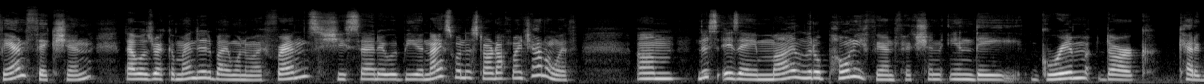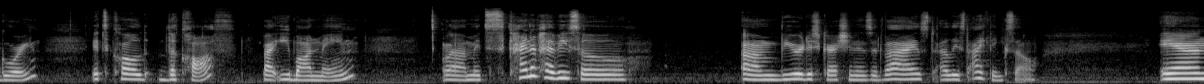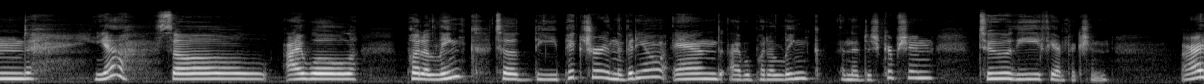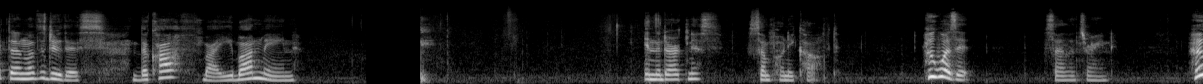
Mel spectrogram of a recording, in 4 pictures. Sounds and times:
Speech: 0:00.0 - 0:05.8, 0:06.4 - 0:15.6, 0:16.4 - 0:18.4, 0:19.4 - 0:22.4, 0:23.6 - 0:35.2, 0:35.9 - 0:39.2, 0:42.6 - 0:44.6, 0:45.3 - 0:45.9, 0:46.6 - 0:47.3.

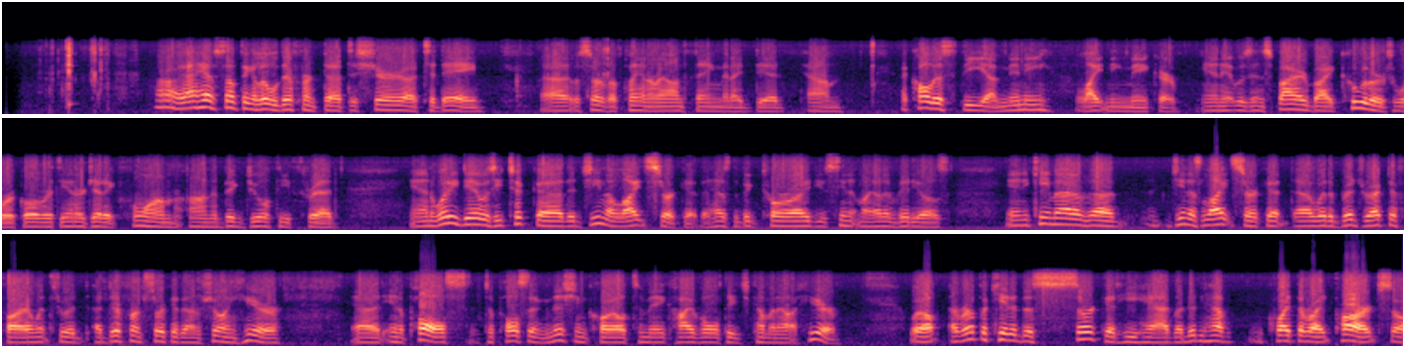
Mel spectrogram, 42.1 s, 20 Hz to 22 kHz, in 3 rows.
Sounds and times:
Inside, small room: 0:00.0 - 0:42.0
Speech: 0:01.5 - 0:04.8, 0:05.4 - 0:08.4, 0:09.0 - 0:17.4, 0:18.1 - 0:23.5, 0:24.1 - 0:30.9, 0:31.6 - 0:36.4, 0:37.1 - 0:42.0.

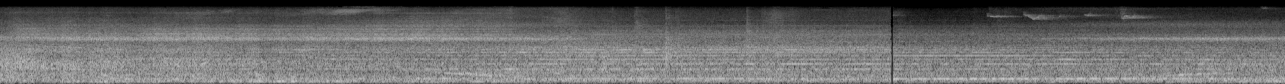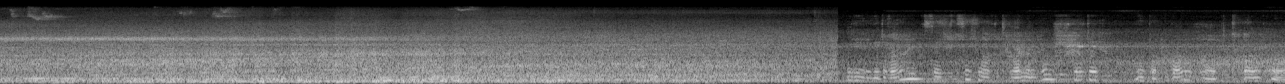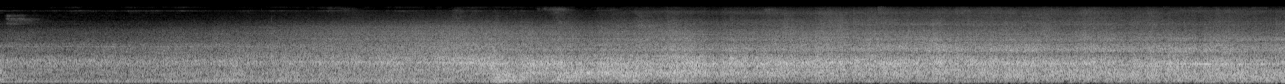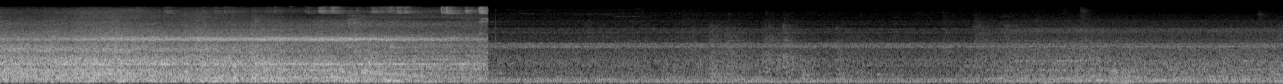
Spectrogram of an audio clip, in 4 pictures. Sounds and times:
Subway, metro, underground: 0:00.0 - 0:51.3
Train: 0:00.0 - 0:51.3.

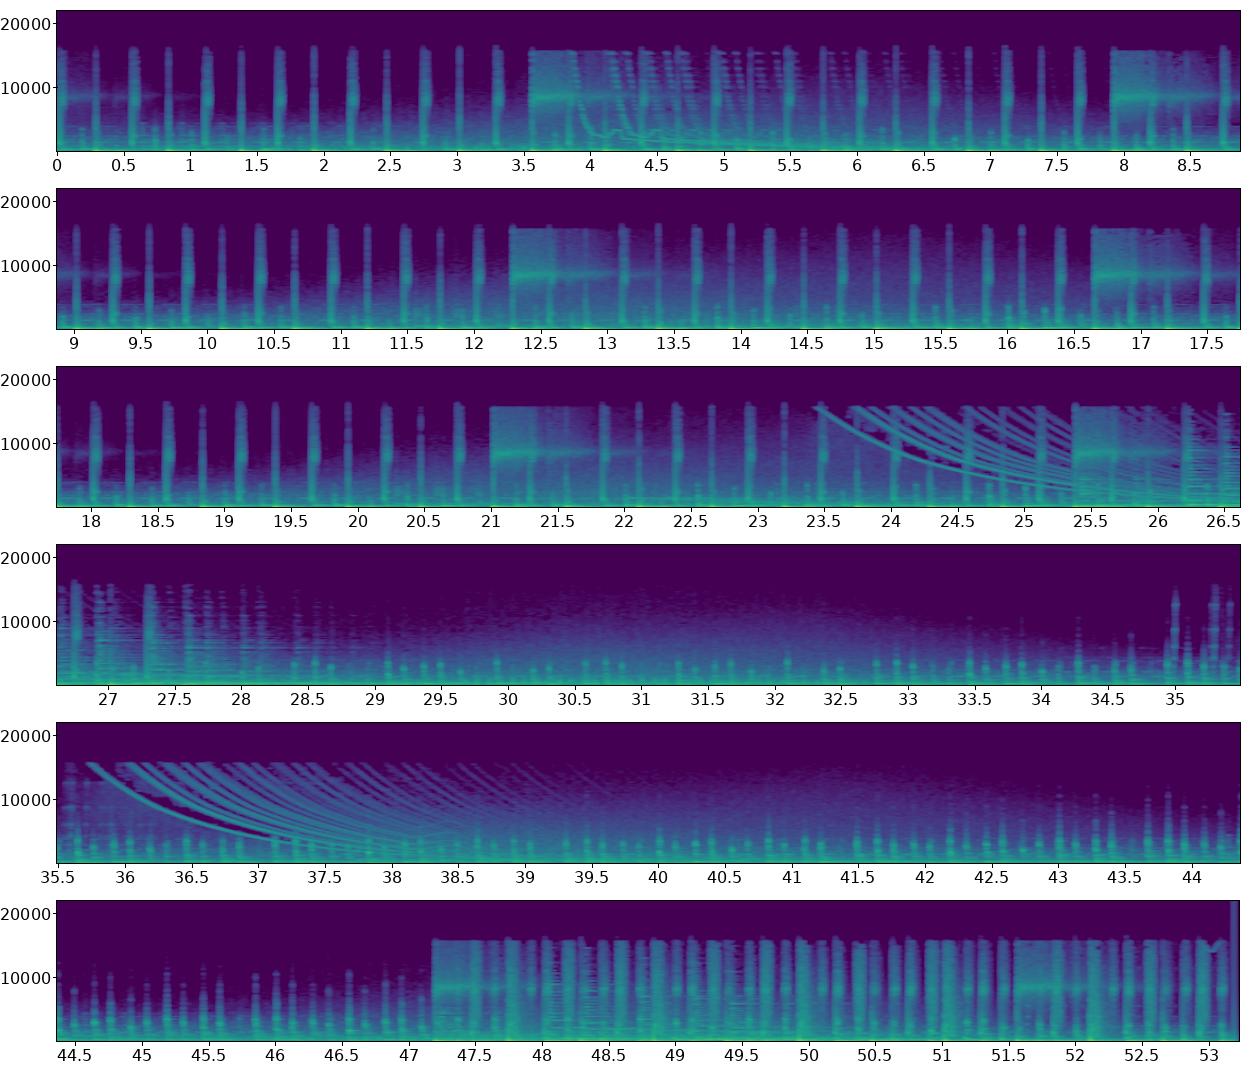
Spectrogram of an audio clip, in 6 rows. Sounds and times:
Pizzicato: 0:00.0 - 0:53.2
Zither: 0:00.0 - 0:53.2.

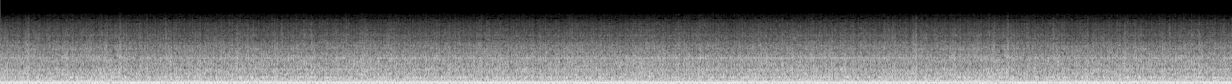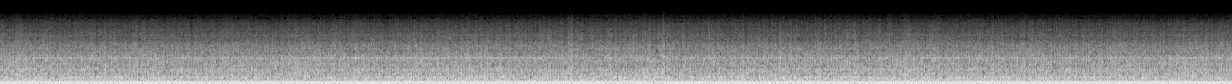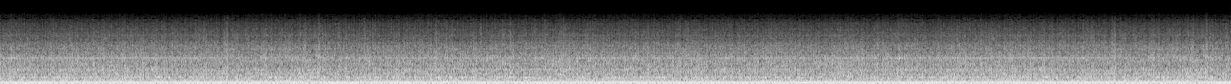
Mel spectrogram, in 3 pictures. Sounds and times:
Heavy engine (low frequency): 0:00.0 - 0:36.9
Vehicle: 0:00.0 - 0:36.9.

